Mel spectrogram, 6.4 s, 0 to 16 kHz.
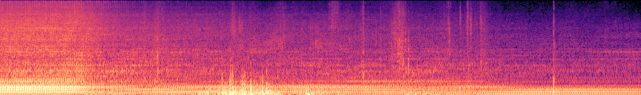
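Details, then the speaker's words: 1998 Toyota Corolla: a noise began while climbing a hill at about 50 km/h and 3500–4000 rpm and persists off throttle. Heavy roar settling to a rough, uneven drone with a burst of clatter. Loud engine noise, cause unknown. "So what I have here is a 98 Corolla. Engine noise is really bad, so"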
